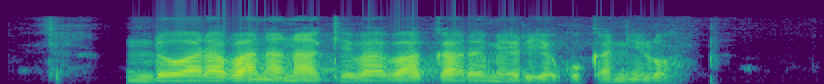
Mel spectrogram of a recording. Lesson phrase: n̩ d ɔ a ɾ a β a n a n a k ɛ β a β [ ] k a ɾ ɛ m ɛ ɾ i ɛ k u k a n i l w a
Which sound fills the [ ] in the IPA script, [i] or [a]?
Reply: a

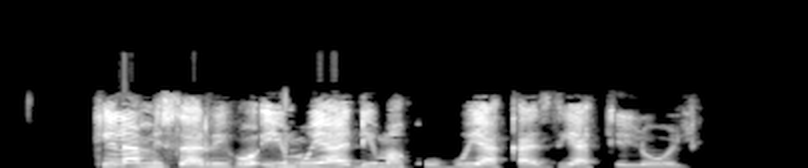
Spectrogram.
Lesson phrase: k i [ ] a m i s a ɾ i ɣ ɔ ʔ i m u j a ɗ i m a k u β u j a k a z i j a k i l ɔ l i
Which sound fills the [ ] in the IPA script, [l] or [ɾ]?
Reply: l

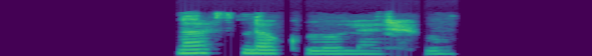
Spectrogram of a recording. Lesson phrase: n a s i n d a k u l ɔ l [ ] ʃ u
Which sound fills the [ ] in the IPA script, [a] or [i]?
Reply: a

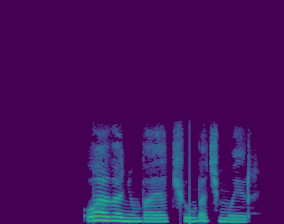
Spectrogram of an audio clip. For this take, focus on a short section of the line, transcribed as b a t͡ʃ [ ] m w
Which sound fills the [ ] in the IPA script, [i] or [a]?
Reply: i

